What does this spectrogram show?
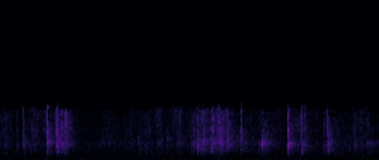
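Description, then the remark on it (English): A sheet of paper being folded and creased from a paper hat into a boat: soft crinkling rustles in a few short bursts, quiet, with no one speaking. “What made the hat become a boat?”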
